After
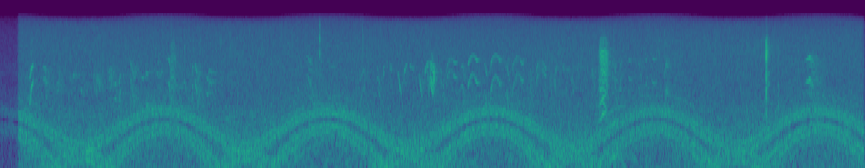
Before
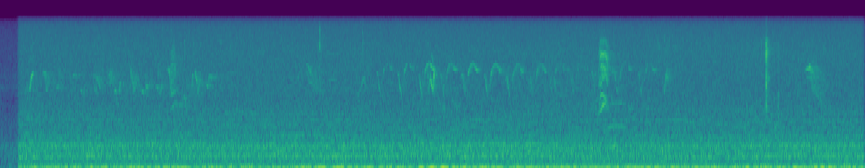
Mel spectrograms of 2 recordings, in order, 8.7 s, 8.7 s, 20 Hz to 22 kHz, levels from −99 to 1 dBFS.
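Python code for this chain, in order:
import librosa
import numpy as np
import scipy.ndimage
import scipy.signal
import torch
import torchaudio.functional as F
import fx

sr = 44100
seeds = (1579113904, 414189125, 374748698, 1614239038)

y = scipy.signal.sosfilt(scipy.signal.butter(4, 89.0, 'highpass', fs=sr, output='sos'), x)
y = fx.ring_lfo(y, sr, carrier_hz=680.0, swing_pct=90, hz=0.61)
y = F.gain(torch.from_numpy(y), -3.5).numpy()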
